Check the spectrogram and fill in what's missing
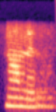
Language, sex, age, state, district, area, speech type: Odia, female, 60+, Odisha, Boudh, rural, conversation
